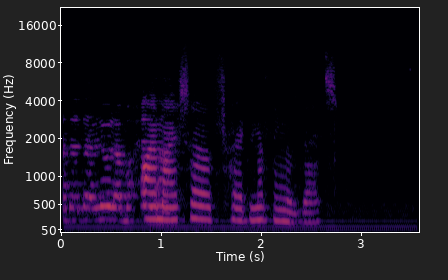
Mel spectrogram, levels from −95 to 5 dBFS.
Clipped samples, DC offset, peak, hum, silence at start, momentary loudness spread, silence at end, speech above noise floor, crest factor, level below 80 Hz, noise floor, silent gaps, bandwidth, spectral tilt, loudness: under 0.1%; under 0.1%; -36 dBFS; 50 Hz at -75 dBFS; 0.05 s; 15 LU; 0.8 s; 27 dB; 20 dB; -88 dBFS; -82 dBFS; none; 13 kHz; -4.5 dB/octave; -54 LUFS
